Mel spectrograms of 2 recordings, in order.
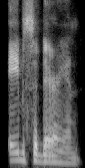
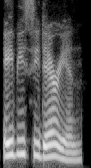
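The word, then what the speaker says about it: abecedarian: never heard that before does it look like that it looks like ab ab sedarian or look like abidan AB sedarian but no it in fact is pronounced abcarian abcarian okay so ridiculous you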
